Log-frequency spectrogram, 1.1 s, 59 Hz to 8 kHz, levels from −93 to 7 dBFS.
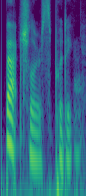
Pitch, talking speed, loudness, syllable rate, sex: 160 Hz, 165 wpm, -22 LUFS, 6.1 syllables/s, female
